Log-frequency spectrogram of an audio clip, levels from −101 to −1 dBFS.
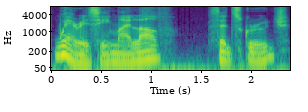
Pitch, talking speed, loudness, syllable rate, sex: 95 Hz, 175 wpm, -17 LUFS, 4.4 syllables/s, male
